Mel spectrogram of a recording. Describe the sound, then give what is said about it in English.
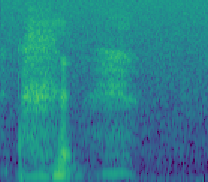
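A single sneeze: a sharp voiced burst with a hissy breathy edge, then a softer exhale trailing off into quiet. “Bless you. Bless me.”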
